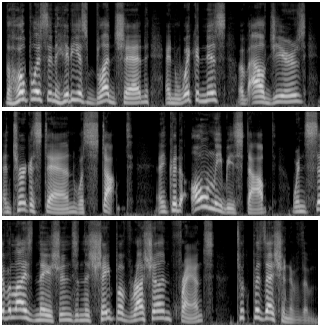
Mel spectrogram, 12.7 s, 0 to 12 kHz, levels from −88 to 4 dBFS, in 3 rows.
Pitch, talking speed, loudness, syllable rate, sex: 170 Hz, 150 wpm, -21 LUFS, 4.7 syllables/s, male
